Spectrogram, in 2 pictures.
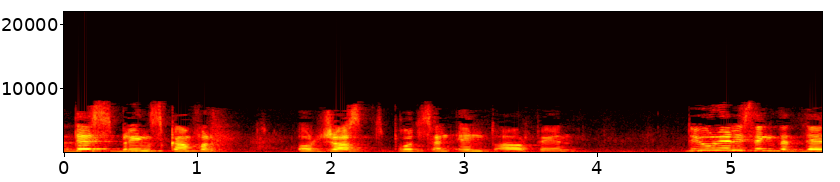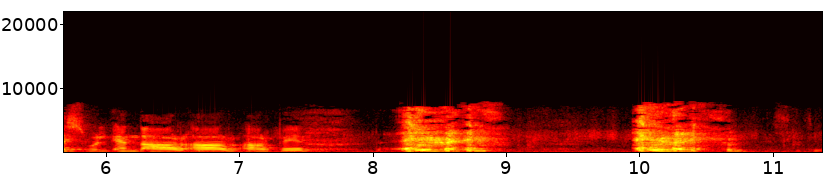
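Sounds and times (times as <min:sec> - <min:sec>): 
speech: 0:00.1 - 0:04.0, 0:04.7 - 0:09.0, 0:10.0 - 0:10.9
harsh throaty coughing: 0:08.1 - 0:09.1, 0:10.0 - 0:10.9.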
